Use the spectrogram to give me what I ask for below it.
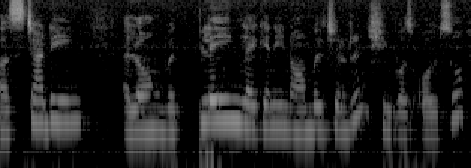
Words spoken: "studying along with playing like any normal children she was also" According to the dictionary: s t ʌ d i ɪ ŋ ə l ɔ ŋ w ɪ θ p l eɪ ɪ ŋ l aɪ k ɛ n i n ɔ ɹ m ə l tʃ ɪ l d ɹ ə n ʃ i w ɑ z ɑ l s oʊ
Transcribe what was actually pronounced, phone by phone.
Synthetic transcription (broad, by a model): s t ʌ d i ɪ ŋ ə l ɔ ŋ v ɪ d p l eɪ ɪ ŋ l aɪ k ɛ n i n ɔ ɹ m ə l tʃ ɪ l d ɹ ə n ʃ i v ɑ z ɑ l s oʊ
